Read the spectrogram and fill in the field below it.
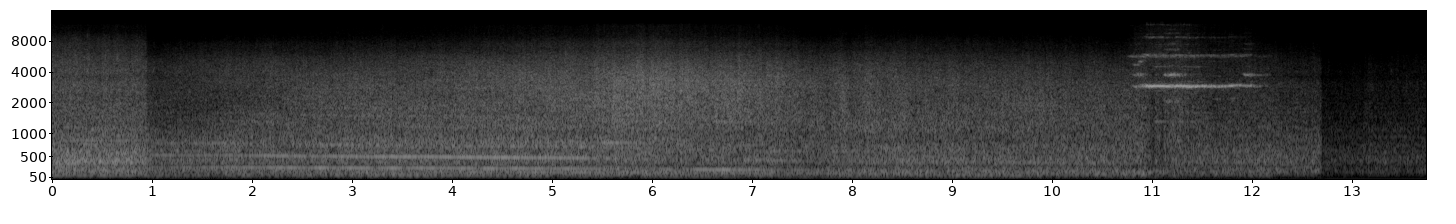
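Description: A heavy truck engine rumbles and drones.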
